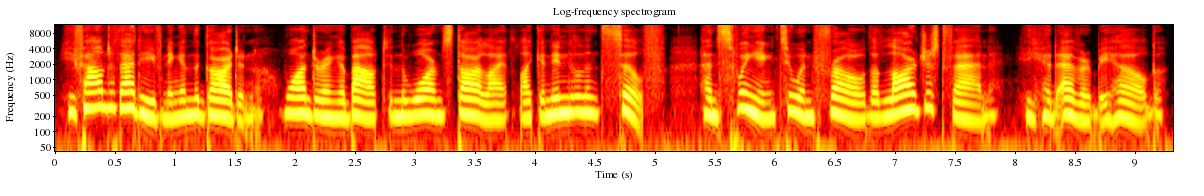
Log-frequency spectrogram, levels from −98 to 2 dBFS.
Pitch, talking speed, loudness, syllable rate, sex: 210 Hz, 195 wpm, -17 LUFS, 4.9 syllables/s, female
